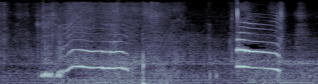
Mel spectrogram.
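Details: Domestic cat, a recording used to call hiding cats out, giving a drawn-out wavering meow after a short chirp, then a click, and a second shorter, louder meow that falls at the end; quiet indoor background.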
